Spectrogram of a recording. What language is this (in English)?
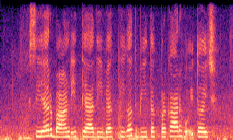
Maithili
